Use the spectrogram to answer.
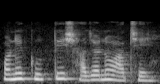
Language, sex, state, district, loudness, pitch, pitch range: Bengali, female, West Bengal, Cooch Behar, -15 LUFS, 225 Hz, 195-250 Hz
